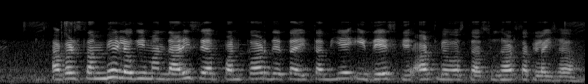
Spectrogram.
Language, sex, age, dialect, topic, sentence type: Magahi, male, 25-30, Western, banking, statement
